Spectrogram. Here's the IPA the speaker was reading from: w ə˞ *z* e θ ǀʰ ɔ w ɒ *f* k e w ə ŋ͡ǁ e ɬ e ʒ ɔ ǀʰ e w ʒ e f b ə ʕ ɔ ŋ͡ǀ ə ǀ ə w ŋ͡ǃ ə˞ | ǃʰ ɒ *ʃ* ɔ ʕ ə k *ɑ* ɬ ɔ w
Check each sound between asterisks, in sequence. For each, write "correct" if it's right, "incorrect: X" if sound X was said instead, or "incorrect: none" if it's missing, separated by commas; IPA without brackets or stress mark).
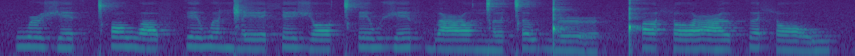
incorrect: ʒ, correct, incorrect: ɬ, incorrect: ə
